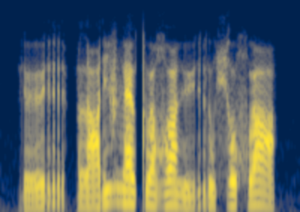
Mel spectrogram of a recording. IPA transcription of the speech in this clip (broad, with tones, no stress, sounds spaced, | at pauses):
ɾ ø˩˥ r | l ɑ˩˥ ɾ i˩˥ v ð æ˥ tʷ ɑ˧ ʁʷ ɑ˥˩ ð y˩˥ r u˩ ç o˥˩ χʷ ɑ˥˩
